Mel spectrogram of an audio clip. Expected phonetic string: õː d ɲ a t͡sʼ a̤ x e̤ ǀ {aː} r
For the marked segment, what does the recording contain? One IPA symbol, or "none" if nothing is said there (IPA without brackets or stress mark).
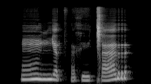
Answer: aː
